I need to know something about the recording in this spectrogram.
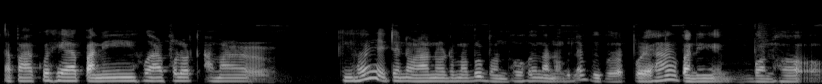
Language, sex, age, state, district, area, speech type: Assamese, female, 45-60, Assam, Golaghat, urban, spontaneous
